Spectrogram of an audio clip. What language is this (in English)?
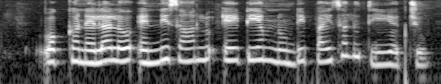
Telugu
